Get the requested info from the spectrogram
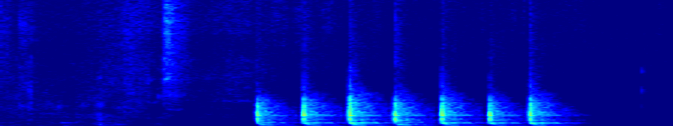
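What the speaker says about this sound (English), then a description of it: "but I can knock on the chair" Seven quick, evenly spaced knocks on a chair, close and fairly loud, following a few faint earlier taps, with no talking over them.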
